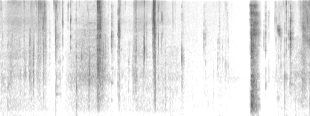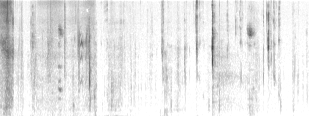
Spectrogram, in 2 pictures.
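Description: A person chewing food close to the microphone, with irregular mouth clicks and crunches; the loudest come about five and six seconds in.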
